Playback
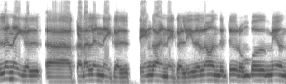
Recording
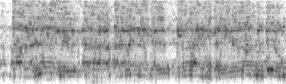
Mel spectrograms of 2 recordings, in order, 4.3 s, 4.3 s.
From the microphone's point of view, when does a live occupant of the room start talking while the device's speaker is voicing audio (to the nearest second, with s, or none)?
none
